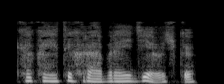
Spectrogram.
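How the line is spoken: Aunt mumbling. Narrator (Russian): пробормотала тетя Жозефина

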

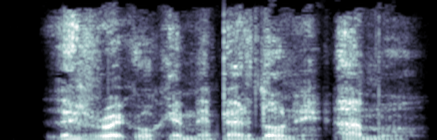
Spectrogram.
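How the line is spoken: Man's hoarse reply. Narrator (Spanish): respondía con voz ronca el hombre

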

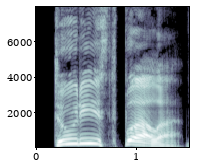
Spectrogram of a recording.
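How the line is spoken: Roared. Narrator (Russian): взревел Венька Фомин

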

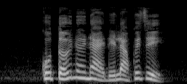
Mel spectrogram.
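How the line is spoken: Sudden anger. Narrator (Vietnamese): Trần Mạn Hồng bỗng tức giận nói

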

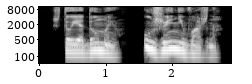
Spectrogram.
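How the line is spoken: Grumbling uncle. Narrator (Russian): проворчал дядя

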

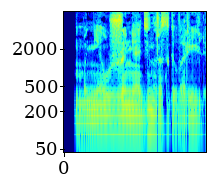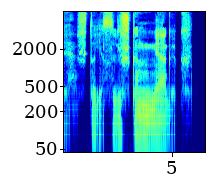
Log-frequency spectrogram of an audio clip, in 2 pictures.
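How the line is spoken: Through clenched teeth. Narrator (Russian): сквозь зубы проговорил он

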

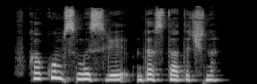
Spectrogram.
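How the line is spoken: Hesitant question. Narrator (Russian): неуверенно переспросила

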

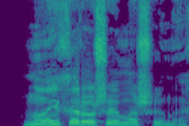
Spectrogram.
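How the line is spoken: Wry grunt. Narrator (Russian): хмыкнул Алексей

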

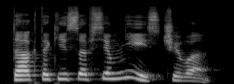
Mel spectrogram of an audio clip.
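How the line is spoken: Angry question. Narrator (Russian): сердито спросил Цвилинг

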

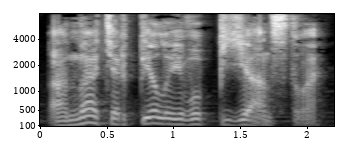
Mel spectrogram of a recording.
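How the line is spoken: Hurt words through teeth. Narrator (Russian): процедил Данил, чувствуя, как от обиды пульс разогнался и в висках застучало

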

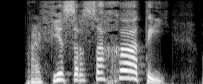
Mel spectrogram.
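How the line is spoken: Exclaiming. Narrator (Russian): воскликнул Иван

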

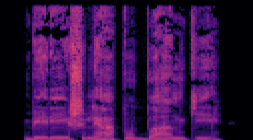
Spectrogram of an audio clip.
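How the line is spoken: Hoarse laughing. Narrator (Russian): с хриплым смехом произнес Уилл

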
